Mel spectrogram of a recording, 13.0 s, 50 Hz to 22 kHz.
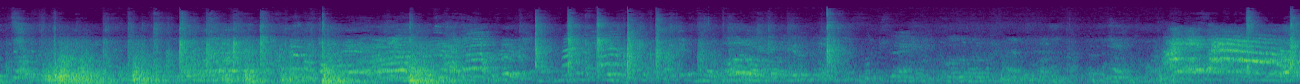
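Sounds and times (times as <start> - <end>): people shouting: 2.8 - 5.2, 11.6 - 13.0.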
